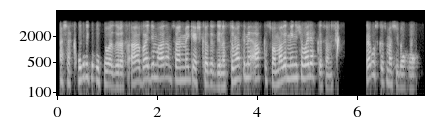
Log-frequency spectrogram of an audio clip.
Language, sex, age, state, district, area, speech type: Kashmiri, male, 45-60, Jammu and Kashmir, Srinagar, urban, conversation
